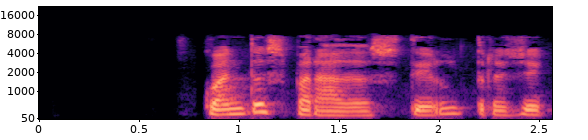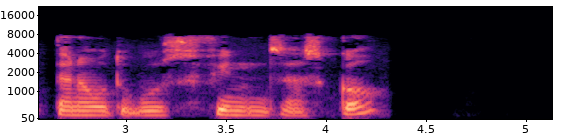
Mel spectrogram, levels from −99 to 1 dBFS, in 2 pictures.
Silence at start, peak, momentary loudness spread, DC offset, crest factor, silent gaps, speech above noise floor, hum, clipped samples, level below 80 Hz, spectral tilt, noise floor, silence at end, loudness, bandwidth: 0.85 s; -2 dBFS; 5 LU; under 0.1%; 20 dB; none; over 70 dB; none; under 0.1%; -62 dBFS; -4 dB/octave; under -90 dBFS; 0.85 s; -21 LUFS; 8 kHz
